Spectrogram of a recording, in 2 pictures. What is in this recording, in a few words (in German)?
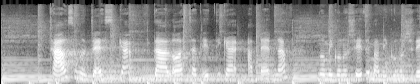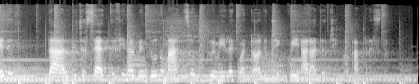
ITALIENISCH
